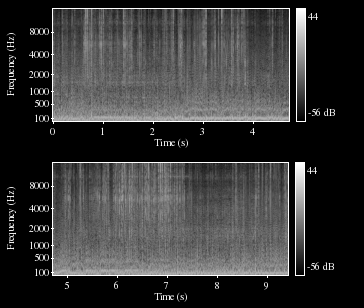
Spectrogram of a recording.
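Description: Turbocharged classic Mini's engine running at a steady speed while driving, heard from inside the cabin as a constant low drone.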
